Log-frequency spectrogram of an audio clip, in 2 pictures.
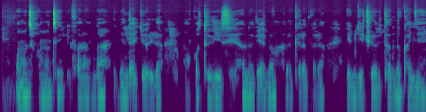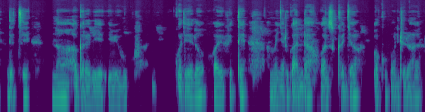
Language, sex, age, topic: Kinyarwanda, female, 18-24, finance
